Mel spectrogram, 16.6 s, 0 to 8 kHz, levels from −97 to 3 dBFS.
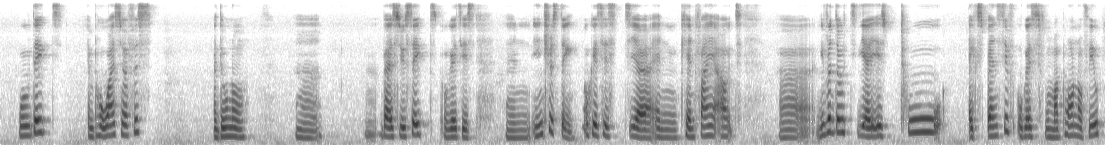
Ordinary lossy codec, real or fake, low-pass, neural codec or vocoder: none; real; 7.2 kHz; none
